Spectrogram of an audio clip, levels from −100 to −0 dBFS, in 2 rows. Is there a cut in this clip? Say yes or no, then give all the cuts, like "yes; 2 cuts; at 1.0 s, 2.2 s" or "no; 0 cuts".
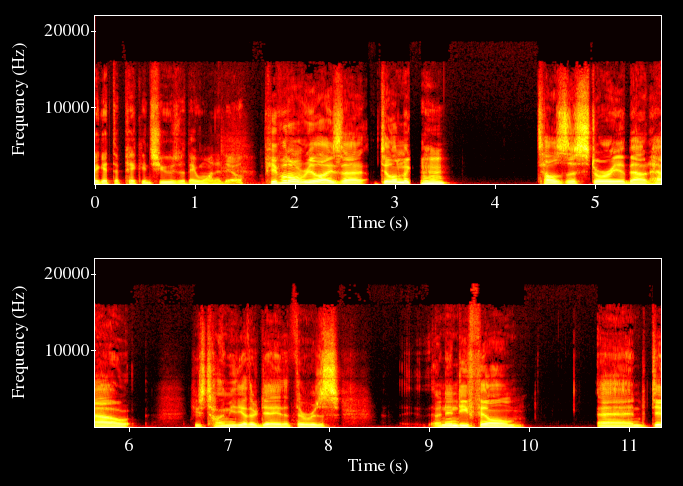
yes; 1 cut; at 3.1 s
